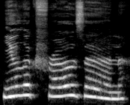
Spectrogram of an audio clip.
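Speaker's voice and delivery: mock her sweetly; slow saccharine tease; sugary mocking. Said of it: "her sugary smile".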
